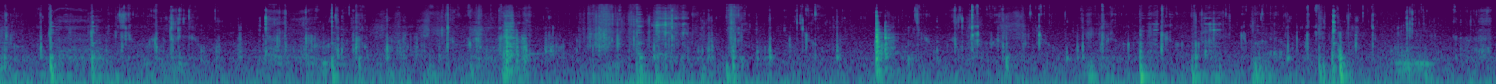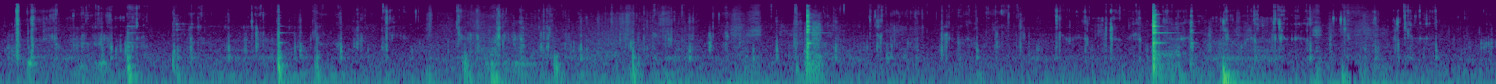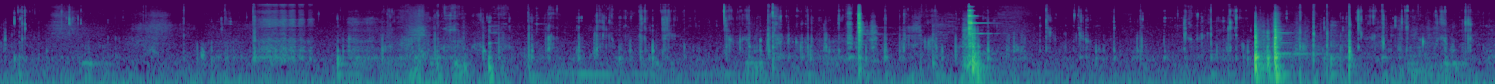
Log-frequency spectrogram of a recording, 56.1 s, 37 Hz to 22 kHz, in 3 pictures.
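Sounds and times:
chewing and mouth sounds: 0.0s - 38.9s, 39.6s - 56.0s
cutlery clicking on a ceramic plate: 33.1s - 33.7s, 49.5s - 49.9s.

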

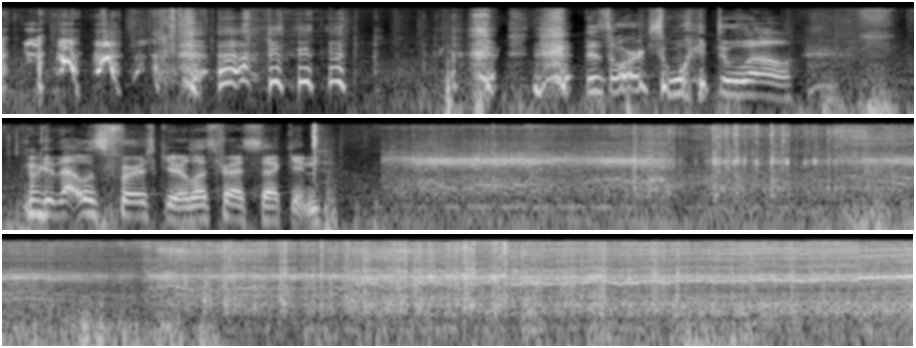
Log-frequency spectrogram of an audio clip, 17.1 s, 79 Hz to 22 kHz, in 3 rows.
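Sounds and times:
wheels rumbling over asphalt: 0.0s - 3.3s, 8.0s - 17.0s
cordless drill motor whining: 8.1s - 17.0s.

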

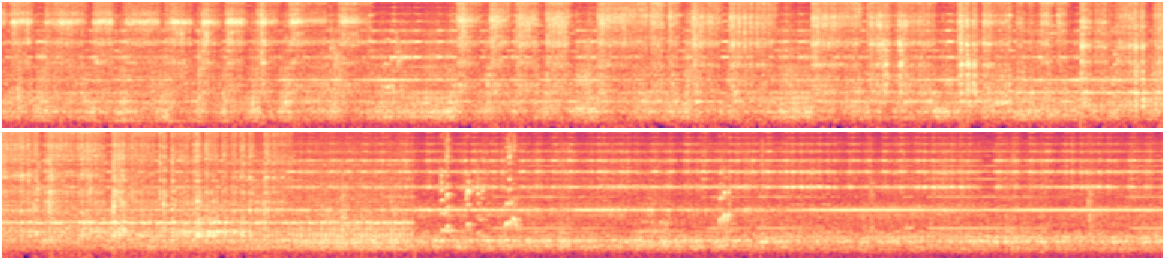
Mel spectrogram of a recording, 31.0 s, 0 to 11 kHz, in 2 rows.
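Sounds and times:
tool rasping on spinning wood: 0.0s - 5.0s, 5.9s - 19.4s
wood lathe whine: 0.0s - 30.9s.

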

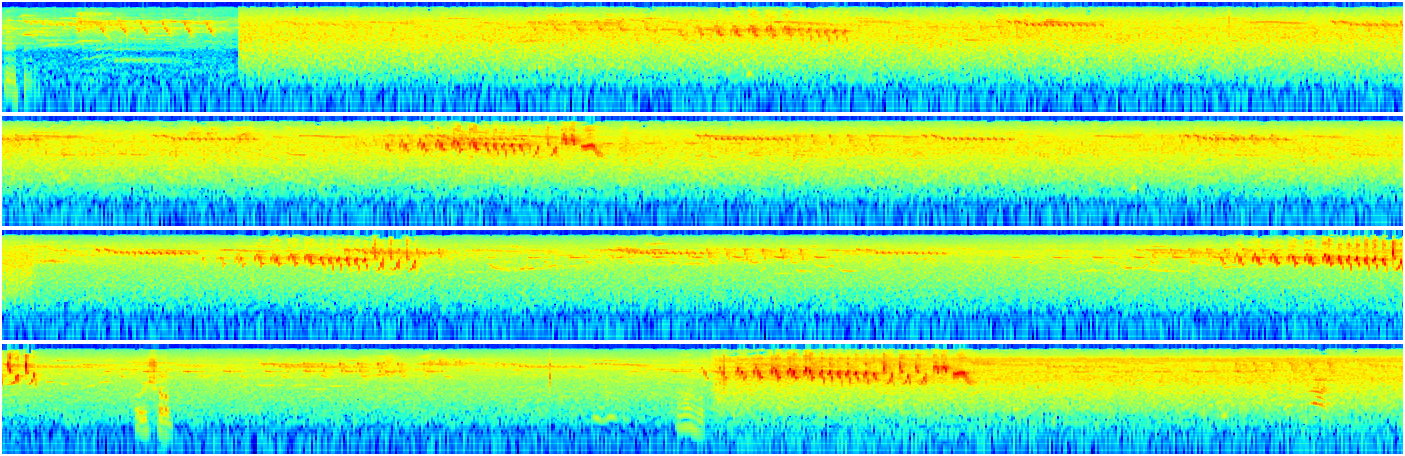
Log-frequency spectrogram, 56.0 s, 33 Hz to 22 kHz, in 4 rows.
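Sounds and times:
river water running over stones: 2.4s - 56.0s.

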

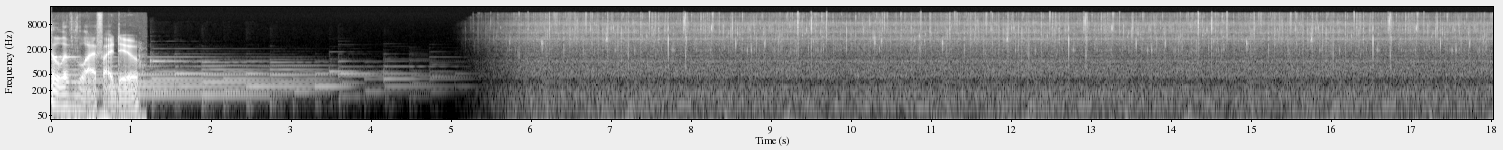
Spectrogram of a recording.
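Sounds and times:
bacon sizzling: 5.3s - 18.0s
fat popping and crackling: 5.6s - 18.0s.

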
